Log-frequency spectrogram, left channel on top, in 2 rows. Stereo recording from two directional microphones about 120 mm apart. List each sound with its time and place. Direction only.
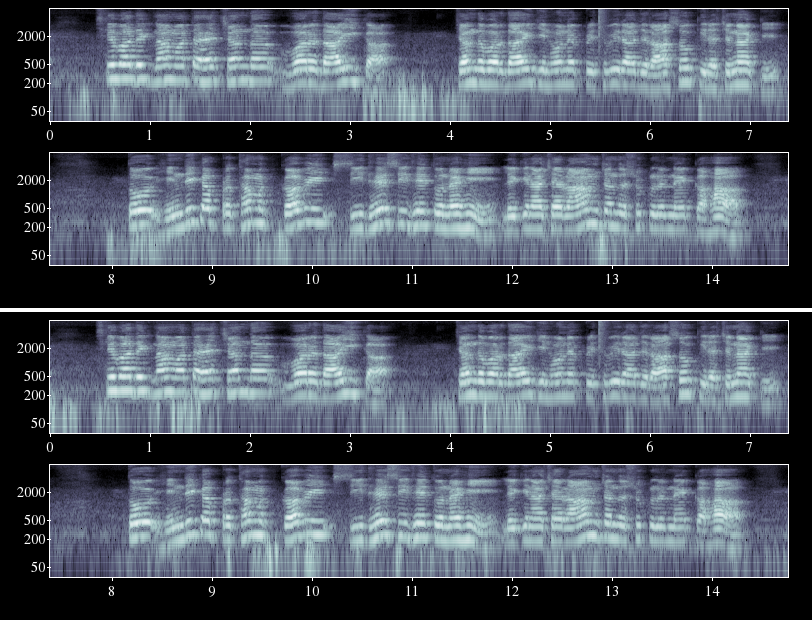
0.5 s speech: 25° left (ahead or behind)
4.0 s a man's voice: 40° left (ahead or behind)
